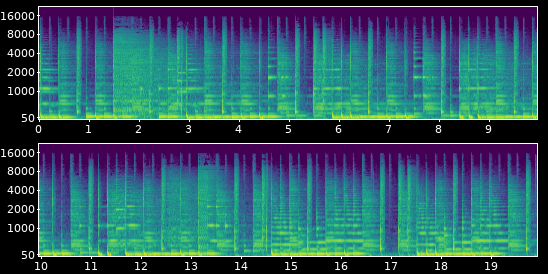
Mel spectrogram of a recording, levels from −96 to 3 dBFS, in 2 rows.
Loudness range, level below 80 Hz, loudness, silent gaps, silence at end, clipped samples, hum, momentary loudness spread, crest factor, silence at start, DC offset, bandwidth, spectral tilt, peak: 1 LU; -16 dBFS; -13 LUFS; none; 0 s; under 0.1%; none; 6 LU; 12 dB; 0 s; under 0.1%; 10 kHz; -5.5 dB/octave; 0 dBFS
